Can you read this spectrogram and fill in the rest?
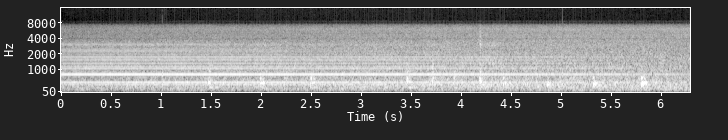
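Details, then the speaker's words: Converted wood wall crank telephone, final checkout after repair, dial tone via plugged line cord, receiver audio through keypad's audio amplifier: clean continuous dial tone, steady pitch, no crackle, dropouts or buzz; receiver audio working properly. "So we're going to go ahead and give you some dial tone. And we can turn the dial tone down."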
